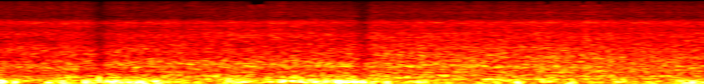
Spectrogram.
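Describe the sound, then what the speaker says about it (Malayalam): Cold wind gusts across the viewpoint at Thusharagiri Waterfalls in Kozhikode, a steady, rough, rumbling buffet with low-end wind noise on the microphone that persists throughout without speech. "നല്ല തണുത്ത കാറ്റുണ്ട്."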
